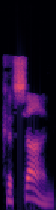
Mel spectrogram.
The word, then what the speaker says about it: Quezon: you case on Tagalog pronunciation Kisan is a province of the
